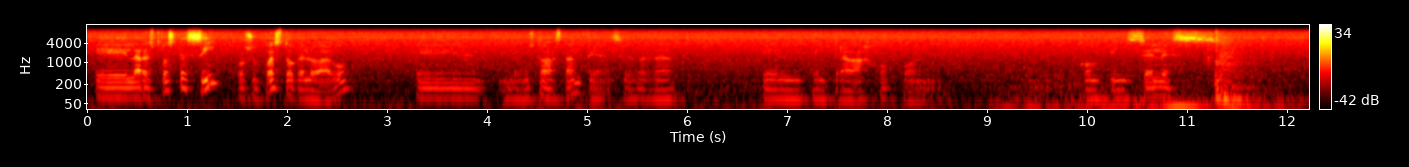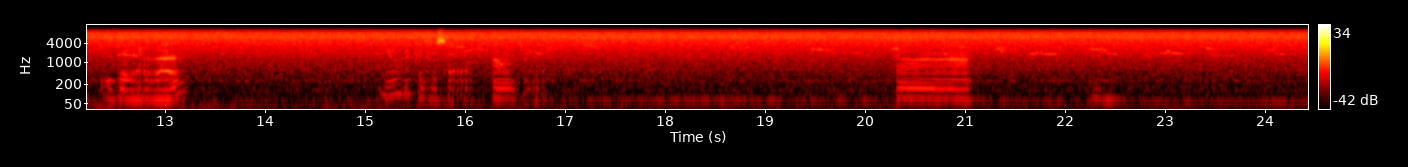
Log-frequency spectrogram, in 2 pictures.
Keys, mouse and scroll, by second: 3.3 click, 5.2-7.1 drag, 7.5-9.5 drag, 11.3 click, 16.8 click, 18.3 click, 18.8 click, 19.3 click, 21.4 click, 22.7 click.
